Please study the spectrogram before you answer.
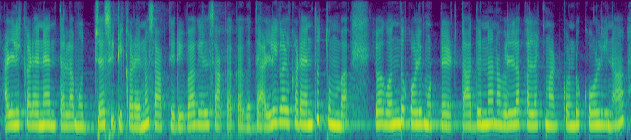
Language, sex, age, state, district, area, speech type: Kannada, female, 18-30, Karnataka, Bangalore Rural, rural, spontaneous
